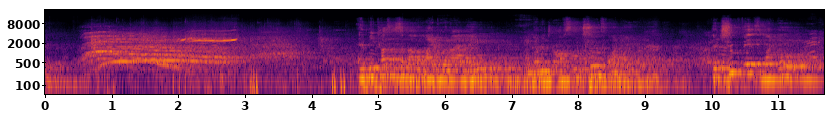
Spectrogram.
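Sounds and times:
audience cheering: 0.5s - 3.7s
speech: 4.7s - 8.9s, 10.0s - 11.6s.

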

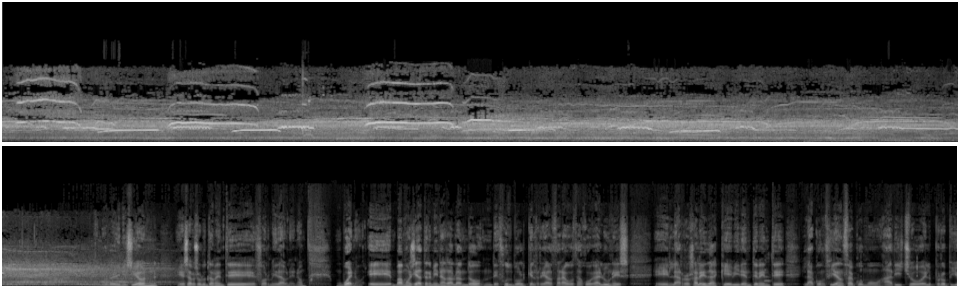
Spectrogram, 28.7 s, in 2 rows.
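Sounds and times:
large crowd whistling: 0.0s - 16.9s
speech: 16.3s - 28.6s.

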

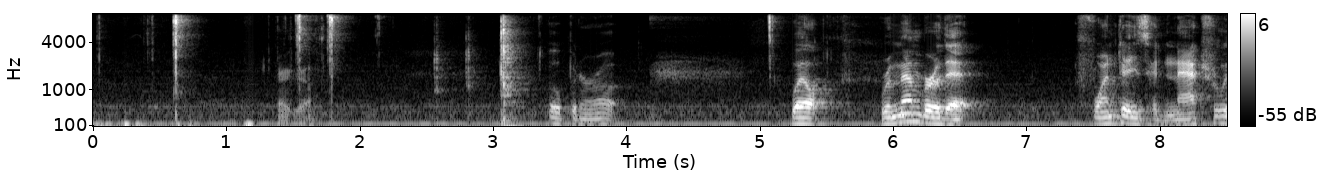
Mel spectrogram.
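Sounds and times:
cutter clipping the tip of a cigar: 0.4s - 2.0s
speech: 1.4s - 1.9s, 3.4s - 4.1s, 5.2s - 6.7s, 7.5s - 8.4s.

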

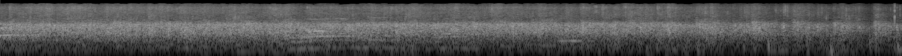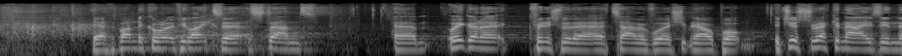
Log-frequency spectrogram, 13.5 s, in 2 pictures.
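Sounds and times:
audience applause: 0.0s - 8.6s
speech: 7.4s - 13.5s.

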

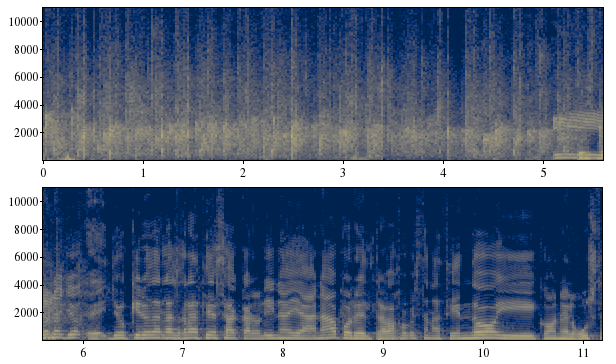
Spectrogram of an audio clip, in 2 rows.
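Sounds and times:
applause: 0.0s - 6.2s
speech: 5.1s - 11.1s.

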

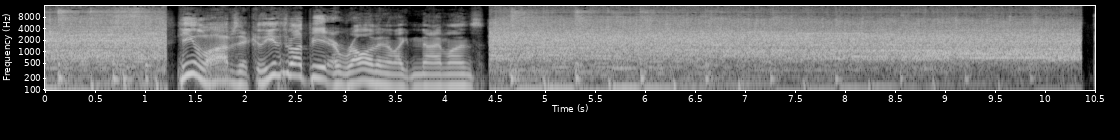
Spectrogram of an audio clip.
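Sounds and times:
audience clapping: 0.0s - 1.2s, 4.4s - 10.4s
speech: 1.4s - 4.5s.

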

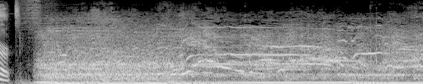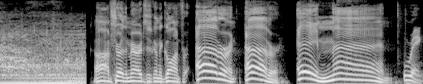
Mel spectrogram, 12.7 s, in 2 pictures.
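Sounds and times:
speech: 0.0s - 0.6s, 7.8s - 12.6s
onlookers cheering: 0.5s - 7.6s.

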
